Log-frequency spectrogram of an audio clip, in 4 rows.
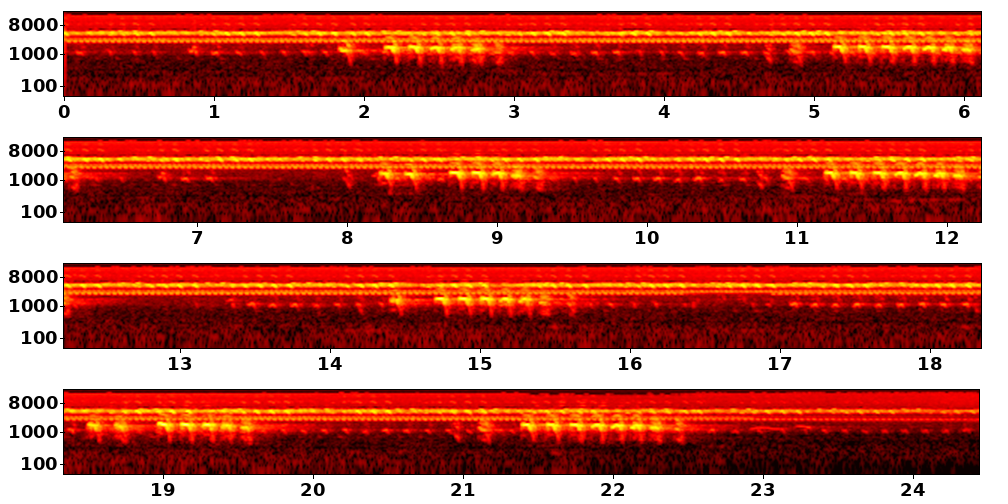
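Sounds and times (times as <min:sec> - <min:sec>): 
elf owl yelping calls at night: 0:01.8 - 0:03.0, 0:04.7 - 0:06.3, 0:08.2 - 0:09.4, 0:10.8 - 0:12.3, 0:14.4 - 0:15.7, 0:17.2 - 0:19.8, 0:21.0 - 0:23.1.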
